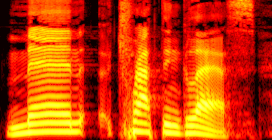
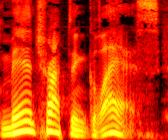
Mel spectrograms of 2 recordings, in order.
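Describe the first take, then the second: First: High, very slow mock Polish accent; botched Polish accent. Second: Said in the usual way. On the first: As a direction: stretch each word in a fake Polish accent. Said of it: "I was doing a better accent of him earlier". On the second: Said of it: "and I was like".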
